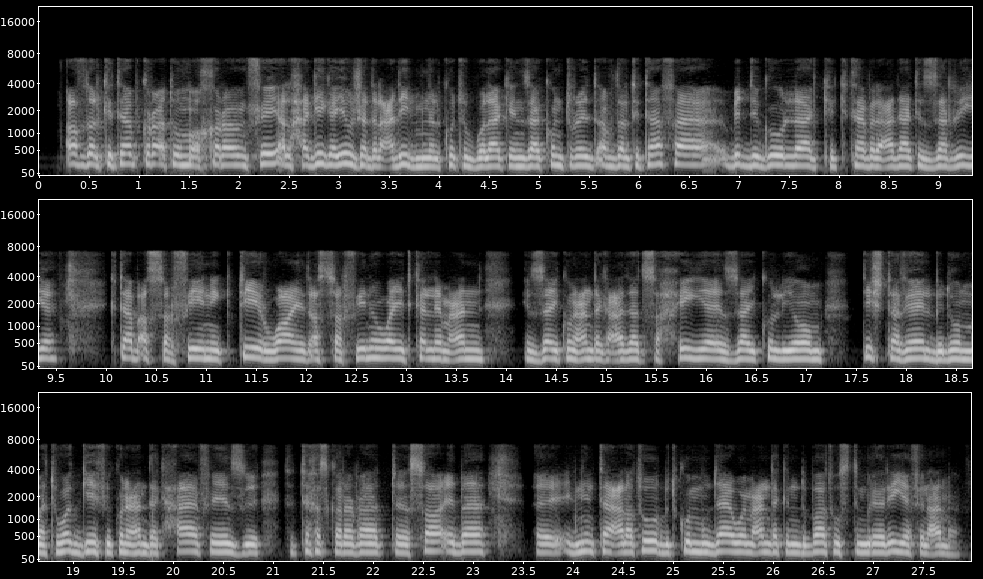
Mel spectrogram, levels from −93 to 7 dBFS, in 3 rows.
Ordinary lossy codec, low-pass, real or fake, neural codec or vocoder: MP3, 64 kbps; 7.2 kHz; fake; codec, 16 kHz in and 24 kHz out, 1 kbps, XY-Tokenizer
